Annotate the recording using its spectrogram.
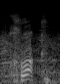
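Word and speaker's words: Kruk: Well, you know, I think I think they pronounce their family name crook. Like crook like a I'm a crook.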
